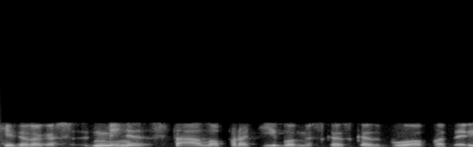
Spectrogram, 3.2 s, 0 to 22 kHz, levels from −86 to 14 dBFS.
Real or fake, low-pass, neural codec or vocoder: real; 3.6 kHz; none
